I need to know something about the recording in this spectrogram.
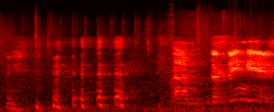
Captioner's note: laughs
